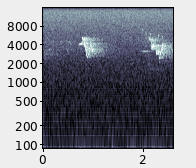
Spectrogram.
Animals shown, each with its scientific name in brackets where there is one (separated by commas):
Black-capped Chickadee (Poecile atricapillus), Red-eyed Vireo (Vireo olivaceus)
